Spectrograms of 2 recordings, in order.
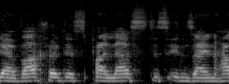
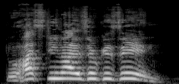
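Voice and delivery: higher, loud roar; roaring soldier; 6 semitones higher, 11 dB louder, faster than usual. Acted. Soldier roaring at Abner for confirmation. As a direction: bellow the question. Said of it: "brüllte ihn der Soldat an".

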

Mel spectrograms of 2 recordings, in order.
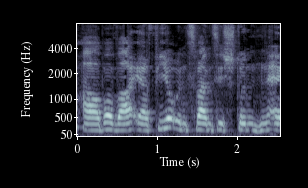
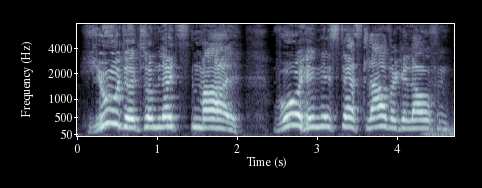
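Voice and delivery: higher, loud furious demand; final warning; 5 semitones higher, 12 dB louder than usual. Acted. General giving Abner a last loud ultimatum.

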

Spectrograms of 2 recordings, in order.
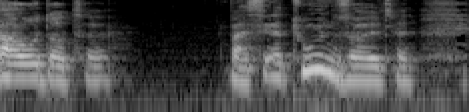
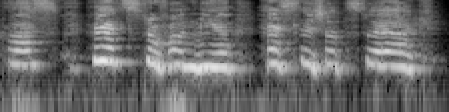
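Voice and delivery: high, very loud shriek of horror; horrified cry; 11 semitones higher, 13 dB louder than usual. A narrator's reading. Mother recoiling from a strange dwarf, horrified cry. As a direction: recoil and scream it out. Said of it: "mit einem Schrei des Entsetzens zurück".

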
